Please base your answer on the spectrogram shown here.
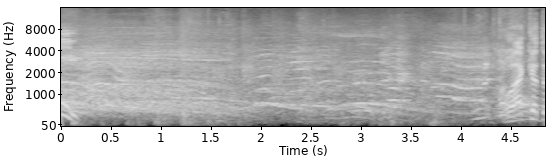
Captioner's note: crowd cheering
